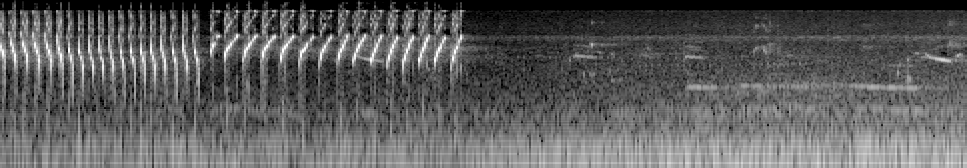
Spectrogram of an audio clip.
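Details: Yorkshire canary delivering two rapid rattling trills of evenly spaced notes, the second higher, followed by near silence with faint distant chirps.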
